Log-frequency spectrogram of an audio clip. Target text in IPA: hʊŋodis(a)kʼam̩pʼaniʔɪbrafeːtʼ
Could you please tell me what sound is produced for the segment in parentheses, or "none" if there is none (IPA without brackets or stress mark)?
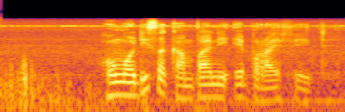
a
